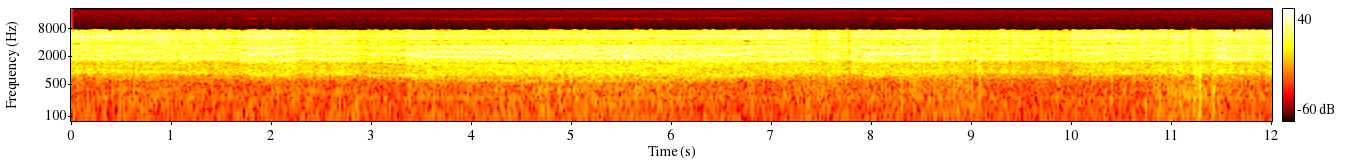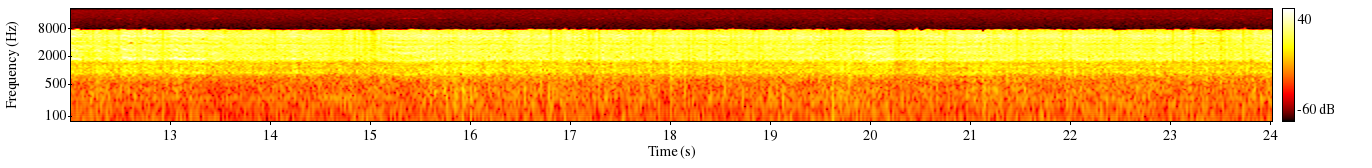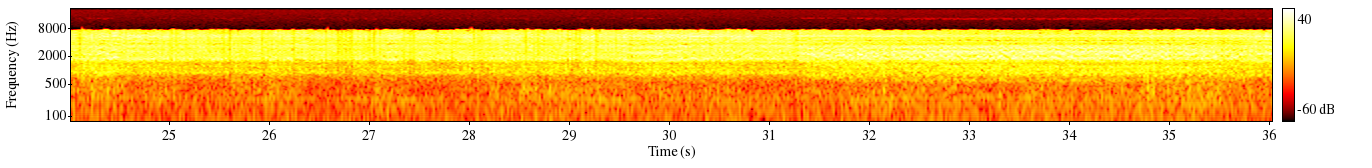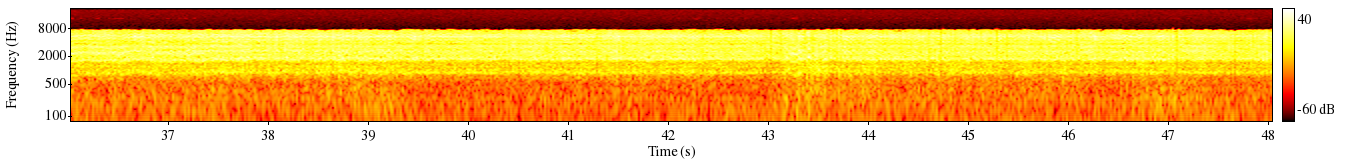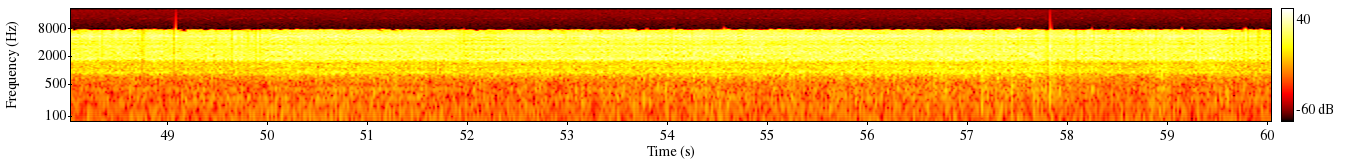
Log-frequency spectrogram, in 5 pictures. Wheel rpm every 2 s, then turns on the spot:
230, 220, 190, 210, 230, 230, 230, 230, 230, 230, 230, 230, 230, 230, 230, 230, 200, 190, 210, 230, 230, 230, 230, 230, 230, 230, 230, 220, 230, 230.
none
